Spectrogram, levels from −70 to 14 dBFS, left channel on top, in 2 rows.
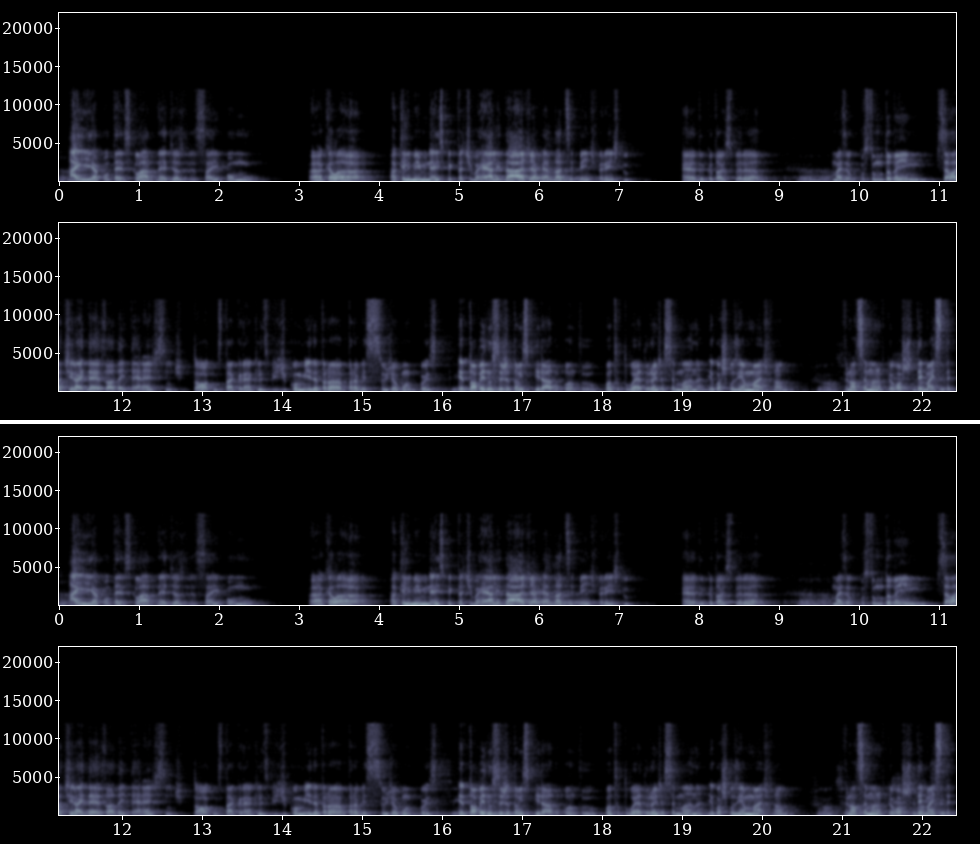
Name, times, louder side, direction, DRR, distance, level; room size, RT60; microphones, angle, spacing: voice 1, 0.0-2.5 3.1-3.9 4.1-7.0 7.8-8.8 9.7-15.9 16.2-20.4 21.0-22.3, left 1 dB, 10° left, 8 dB, 0.4 m, -27 dB
voice 2, 5.6-6.7 9.1-9.7 15.9-16.8 20.6-22.3, right 1 dB, 40° right, 2 dB, 0.8 m, -38 dB
8.0 x 7.9 x 3.4 m, 0.75 s
head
